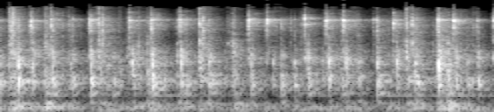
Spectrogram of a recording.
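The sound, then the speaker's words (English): Rapid typing on a computer keyboard while practicing to type faster, a steady patter of crisp key clicks in quick succession with no voices. “I actually started of something very new that I didn't really talk about in the previous podcast, and it is typing faster.”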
